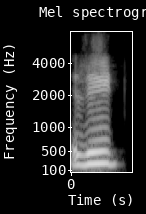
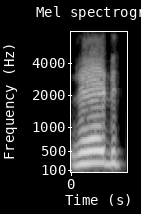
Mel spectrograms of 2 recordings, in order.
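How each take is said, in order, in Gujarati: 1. સ્વર લાંબો છે, 'reed' જેવો. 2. સ્વર ટૂંકો છે, 'red' જેવો. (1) "રીડ છે" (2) "આપણે ઉચ્ચાર રેડ થાય પણ સ્પેલિંગ એને એ રહી"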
